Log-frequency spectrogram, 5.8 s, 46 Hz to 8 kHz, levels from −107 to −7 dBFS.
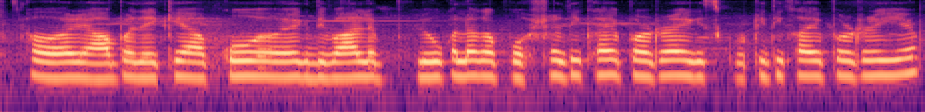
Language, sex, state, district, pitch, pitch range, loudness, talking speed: Hindi, female, Andhra Pradesh, Guntur, 240 Hz, 230-245 Hz, -18 LUFS, 220 wpm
